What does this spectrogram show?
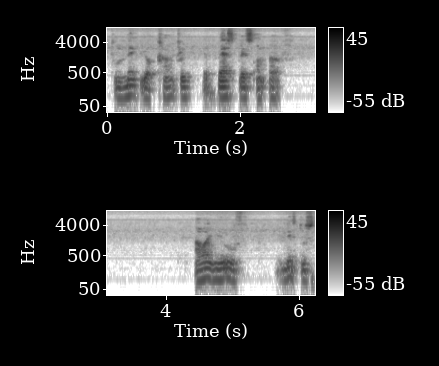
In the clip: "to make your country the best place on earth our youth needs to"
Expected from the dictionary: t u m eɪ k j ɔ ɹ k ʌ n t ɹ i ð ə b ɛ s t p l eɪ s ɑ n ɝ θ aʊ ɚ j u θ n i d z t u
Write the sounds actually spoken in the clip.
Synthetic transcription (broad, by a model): t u m eɪ k j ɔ k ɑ n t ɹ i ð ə b ɛ s t p l eɪ s ɑ n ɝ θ aʊ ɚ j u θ l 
